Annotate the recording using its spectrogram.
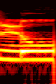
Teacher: वाव मद्दा को भी हम एक अलिफ की मिकदार में खींच कर अदा करेंगे। जब भी वाव साकिन से पहले पेश आ जाए तो ये होता है वाव मद्दा, इसको हमने एक अलिफ की मिकदार में खींच कर अदा करना है, ठीक है।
